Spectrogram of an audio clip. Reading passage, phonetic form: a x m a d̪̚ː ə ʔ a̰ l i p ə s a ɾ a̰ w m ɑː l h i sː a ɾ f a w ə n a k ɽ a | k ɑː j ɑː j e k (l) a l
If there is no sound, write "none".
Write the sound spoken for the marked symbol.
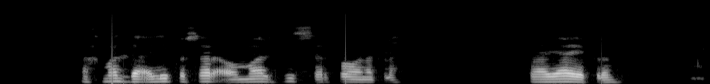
ɽ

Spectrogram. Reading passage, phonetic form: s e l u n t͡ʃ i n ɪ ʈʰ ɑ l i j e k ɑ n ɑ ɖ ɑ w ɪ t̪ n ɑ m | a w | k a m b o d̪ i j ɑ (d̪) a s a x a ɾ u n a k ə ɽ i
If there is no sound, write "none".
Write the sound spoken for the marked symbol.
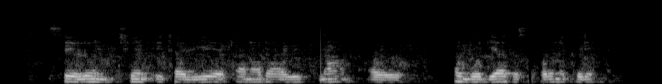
t̪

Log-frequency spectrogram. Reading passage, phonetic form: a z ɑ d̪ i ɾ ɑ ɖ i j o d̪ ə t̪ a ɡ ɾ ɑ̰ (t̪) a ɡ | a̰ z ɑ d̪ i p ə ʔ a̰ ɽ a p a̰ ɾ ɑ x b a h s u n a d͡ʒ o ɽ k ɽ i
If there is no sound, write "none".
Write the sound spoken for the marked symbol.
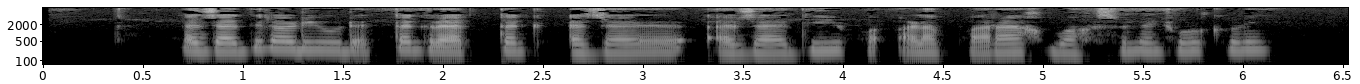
t̪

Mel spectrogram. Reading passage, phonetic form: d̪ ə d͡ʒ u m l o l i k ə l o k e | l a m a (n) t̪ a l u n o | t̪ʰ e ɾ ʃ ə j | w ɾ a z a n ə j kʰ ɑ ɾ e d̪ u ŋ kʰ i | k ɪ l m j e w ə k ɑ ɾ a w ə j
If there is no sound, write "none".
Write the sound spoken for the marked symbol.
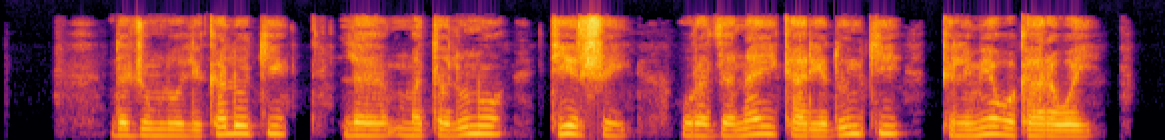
none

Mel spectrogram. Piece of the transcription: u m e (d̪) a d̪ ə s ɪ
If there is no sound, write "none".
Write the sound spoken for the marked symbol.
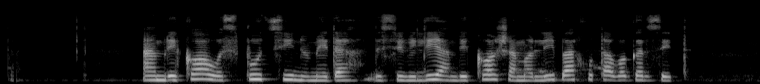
d̪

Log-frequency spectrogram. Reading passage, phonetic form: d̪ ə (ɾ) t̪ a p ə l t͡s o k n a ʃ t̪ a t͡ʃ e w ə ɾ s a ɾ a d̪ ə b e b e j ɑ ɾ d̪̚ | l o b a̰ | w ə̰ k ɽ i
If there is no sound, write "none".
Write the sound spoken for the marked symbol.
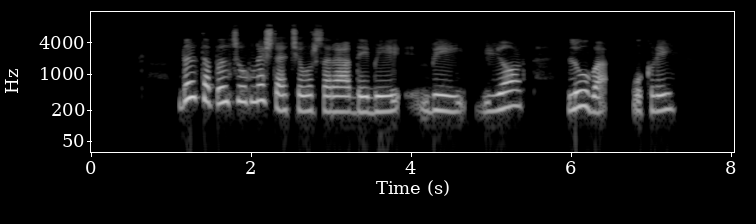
l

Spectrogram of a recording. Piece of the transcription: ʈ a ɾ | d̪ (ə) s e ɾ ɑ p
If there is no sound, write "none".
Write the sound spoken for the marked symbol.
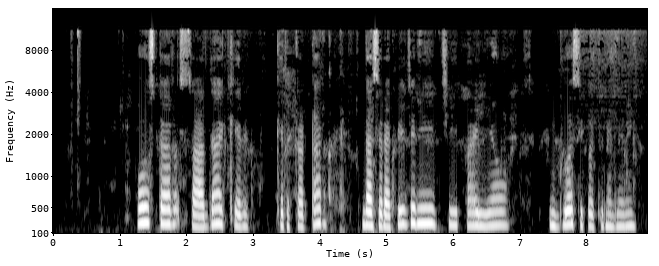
ɑ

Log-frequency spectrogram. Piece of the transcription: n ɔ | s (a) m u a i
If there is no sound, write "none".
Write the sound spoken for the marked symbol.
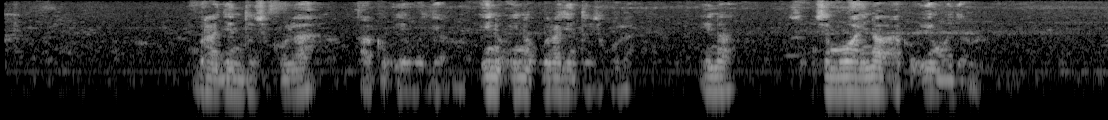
ə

